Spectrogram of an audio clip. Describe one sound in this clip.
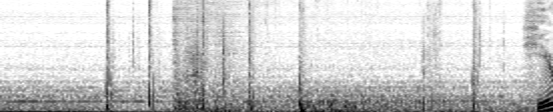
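Footsteps thud on a hard metal floor.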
